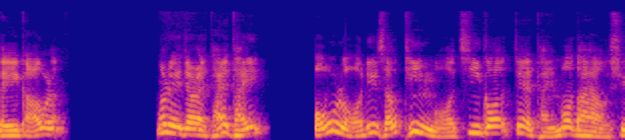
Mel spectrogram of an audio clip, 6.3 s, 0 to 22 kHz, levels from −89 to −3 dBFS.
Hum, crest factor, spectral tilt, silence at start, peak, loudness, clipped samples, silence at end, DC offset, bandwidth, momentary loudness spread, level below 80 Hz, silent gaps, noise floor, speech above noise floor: none; 14 dB; -7.5 dB/octave; 0 s; -6 dBFS; -20 LUFS; under 0.1%; 0 s; under 0.1%; 15.5 kHz; 6 LU; -62 dBFS; 0.71-1.57 s, 2.71-3.13 s; under -90 dBFS; over 71 dB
